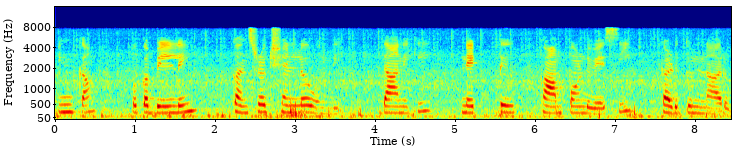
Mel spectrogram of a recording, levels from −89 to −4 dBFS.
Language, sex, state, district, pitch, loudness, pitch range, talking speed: Telugu, female, Andhra Pradesh, Annamaya, 220 Hz, -18 LUFS, 210-230 Hz, 80 wpm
